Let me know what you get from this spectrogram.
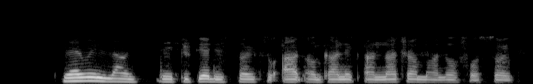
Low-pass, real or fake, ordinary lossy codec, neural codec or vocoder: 3.6 kHz; real; none; none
